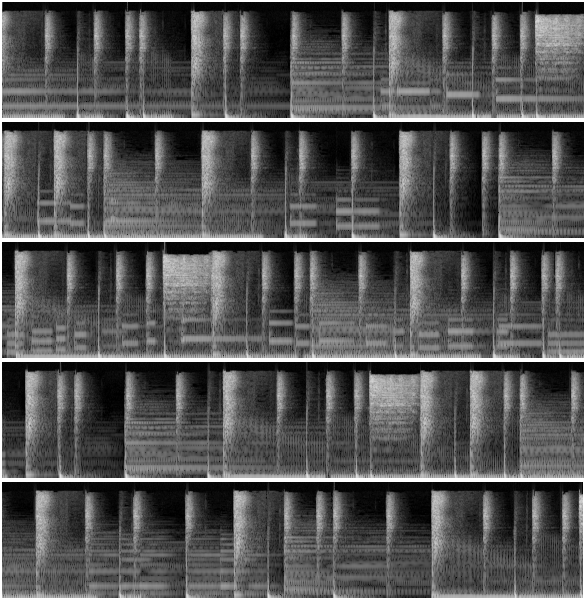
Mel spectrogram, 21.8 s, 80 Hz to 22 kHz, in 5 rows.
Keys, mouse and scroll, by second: 0.5-8.0 middle drag, 8.0-9.5 drag, 10.9-21.8 drag.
